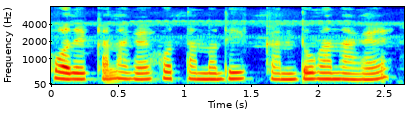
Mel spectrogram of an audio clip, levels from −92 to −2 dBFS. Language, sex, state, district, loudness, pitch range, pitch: Chakma, female, Tripura, Unakoti, -18 LUFS, 225-240 Hz, 230 Hz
